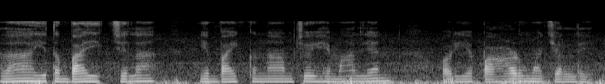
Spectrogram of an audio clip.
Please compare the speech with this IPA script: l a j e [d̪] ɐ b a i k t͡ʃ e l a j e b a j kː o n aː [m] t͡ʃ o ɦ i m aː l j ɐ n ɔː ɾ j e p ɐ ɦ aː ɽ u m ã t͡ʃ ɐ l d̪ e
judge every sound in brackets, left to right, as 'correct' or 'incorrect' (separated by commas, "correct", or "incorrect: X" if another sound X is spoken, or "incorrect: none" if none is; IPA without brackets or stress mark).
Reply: incorrect: t̪, correct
